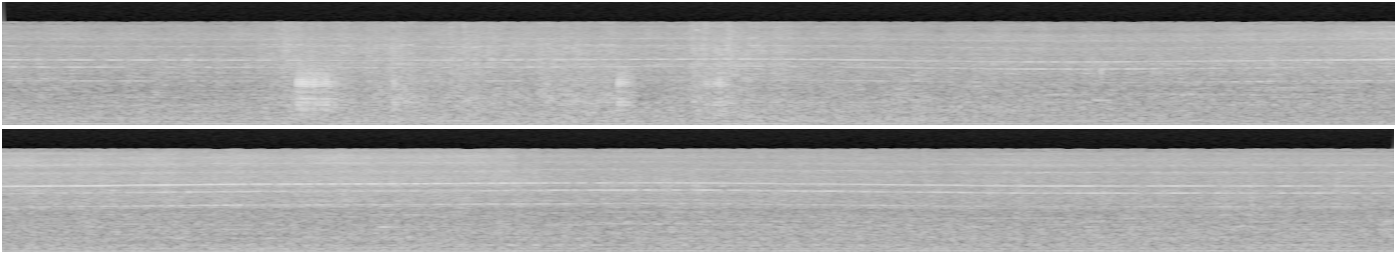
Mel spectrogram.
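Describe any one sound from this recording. A jet plane's engine roars steadily with a high whine.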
